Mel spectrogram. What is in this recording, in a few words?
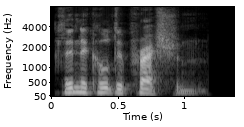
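"clinical depression", British English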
